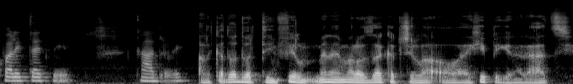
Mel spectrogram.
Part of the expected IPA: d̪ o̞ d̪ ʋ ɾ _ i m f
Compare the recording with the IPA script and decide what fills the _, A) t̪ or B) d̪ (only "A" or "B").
A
